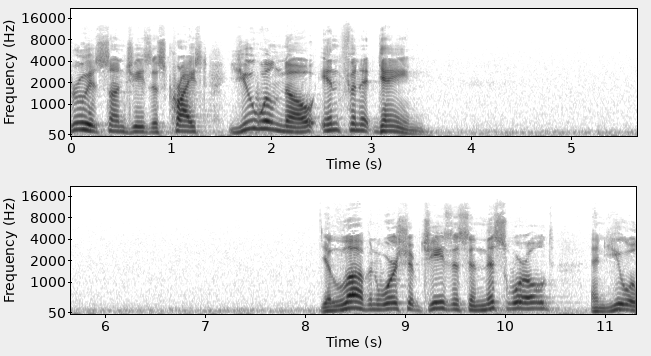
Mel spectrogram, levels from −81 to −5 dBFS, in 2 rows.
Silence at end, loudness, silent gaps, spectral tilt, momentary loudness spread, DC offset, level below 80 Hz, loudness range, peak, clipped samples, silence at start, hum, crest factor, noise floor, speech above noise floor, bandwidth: 0 s; -24 LUFS; none; -6 dB/octave; 13 LU; under 0.1%; -62 dBFS; 7 LU; -2 dBFS; under 0.1%; 0 s; none; 24 dB; -57 dBFS; 33 dB; 13.5 kHz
